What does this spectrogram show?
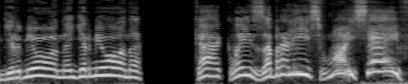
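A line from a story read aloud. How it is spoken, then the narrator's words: Shrieking. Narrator (Russian): визжала Беллатриса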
